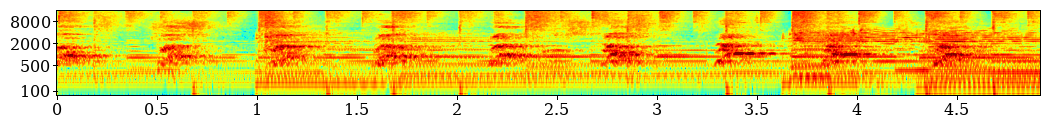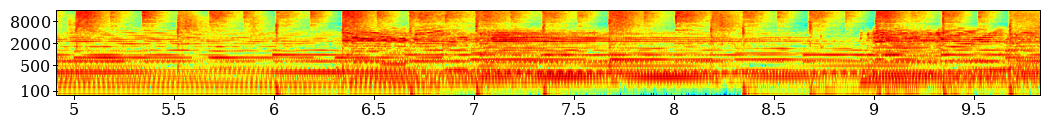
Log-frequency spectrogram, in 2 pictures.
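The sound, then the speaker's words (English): A tiny border terrier barks at a knock on the door, firing off many sharp, high yaps in quick succession over a sustained tonal background. “That's my dog, because the postman has dared to knock on our door and Jack says”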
